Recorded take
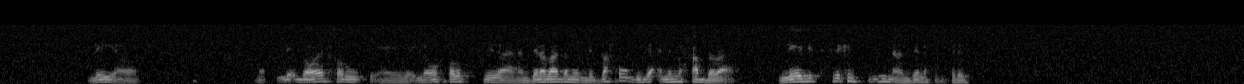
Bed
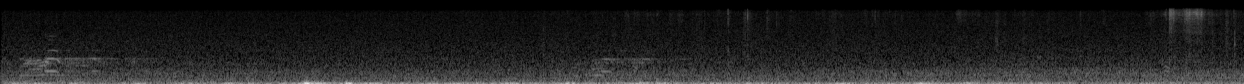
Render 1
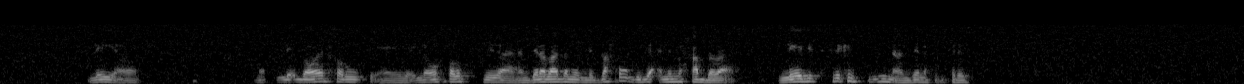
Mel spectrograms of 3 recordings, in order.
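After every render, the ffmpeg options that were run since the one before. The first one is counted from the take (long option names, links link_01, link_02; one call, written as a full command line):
ffmpeg -i in.wav -af "afftdn=noise_reduction=6:noise_floor=-56" out.wav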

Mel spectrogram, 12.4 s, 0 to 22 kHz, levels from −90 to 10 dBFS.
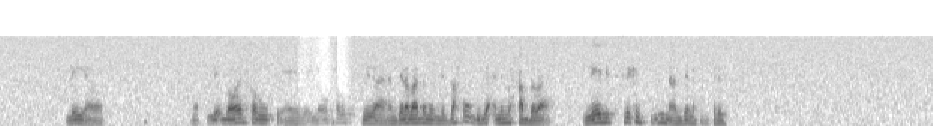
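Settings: ffmpeg -i in.wav -filter_complex "[0:a]asettb=1/sr,asplit=3[link_01][link_02][link_03];[link_01]atrim=end=3.984[link_04];[link_02]atrim=start=3.98:end=4.71,asetpts=PTS-STARTPTS,afade=type=in:duration=0.004:curve=qsin,afade=type=out:start_time=0.726:duration=0.004:curve=qsin,acompressor=threshold=-47dB:ratio=5:attack=3.2:release=140:knee=1:detection=peak[link_05];[link_03]atrim=start=4.706[link_06];[link_04][link_05]acrossfade=duration=0.004:curve1=hsin:curve2=qsin[link_07];[link_07][link_06]acrossfade=duration=0.004:curve1=qsin:curve2=hsin" out.wav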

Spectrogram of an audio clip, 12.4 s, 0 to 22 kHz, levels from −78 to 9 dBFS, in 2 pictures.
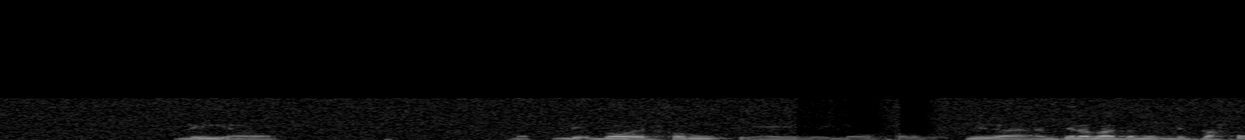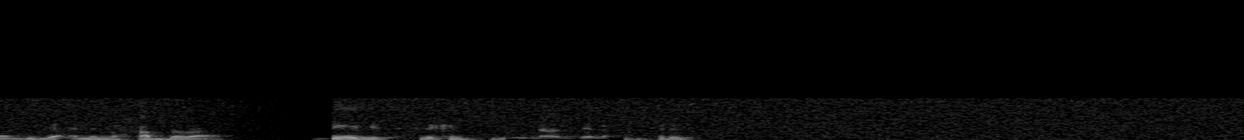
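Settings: ffmpeg -i in.wav -filter_complex "[0:a]asettb=1/sr,asplit=3[link_01][link_02][link_03];[link_01]atrim=end=8.754[link_04];[link_02]atrim=start=8.75:end=9.35,asetpts=PTS-STARTPTS,afade=type=in:duration=0.004:curve=qsin,afade=type=out:start_time=0.596:duration=0.004:curve=qsin,highpass=frequency=470:width=0.5412,highpass=frequency=470:width=1.3066[link_05];[link_03]atrim=start=9.346[link_06];[link_04][link_05]acrossfade=duration=0.004:curve1=hsin:curve2=qsin[link_07];[link_07][link_06]acrossfade=duration=0.004:curve1=qsin:curve2=hsin,asplit=2[link_08][link_09];[link_08]atrim=end=7.89,asetpts=PTS-STARTPTS,afade=type=out:start_time=7.03:duration=0.86[link_10];[link_09]atrim=start=7.89,asetpts=PTS-STARTPTS,afade=type=in:duration=0.004:curve=hsin[link_11];[link_10][link_11]concat=n=2:v=0:a=1" out.wav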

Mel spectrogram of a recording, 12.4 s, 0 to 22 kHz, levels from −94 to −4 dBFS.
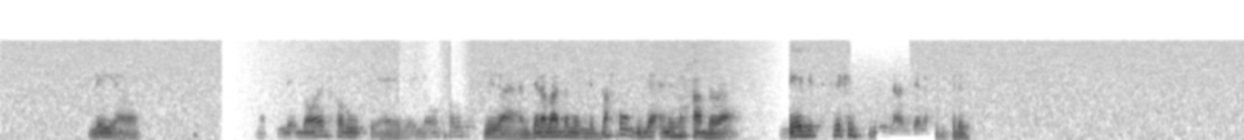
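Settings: ffmpeg -i in.wav -filter_complex "[0:a]asettb=1/sr,asplit=3[link_01][link_02][link_03];[link_01]atrim=end=6.484[link_04];[link_02]atrim=start=6.48:end=7.92,asetpts=PTS-STARTPTS,afade=type=in:duration=0.004:curve=qsin,afade=type=out:start_time=1.436:duration=0.004:curve=qsin,asplit=2[link_05][link_06];[link_06]adelay=30,volume=-4dB[link_07];[link_05][link_07]amix=inputs=2:normalize=0,atrim=end_sample=63504[link_08];[link_03]atrim=start=7.916[link_09];[link_04][link_08]acrossfade=duration=0.004:curve1=hsin:curve2=qsin[link_10];[link_10][link_09]acrossfade=duration=0.004:curve1=qsin:curve2=hsin,asplit=3[link_11][link_12][link_13];[link_11]afade=type=out:start_time=8.49:duration=0.02[link_14];[link_12]lowpass=1800,afade=type=in:start_time=8.49:duration=0.02,afade=type=out:start_time=9.08:duration=0.02[link_15];[link_13]afade=type=in:start_time=9.08:duration=0.02[link_16];[link_14][link_15][link_16]amix=inputs=3:normalize=0,asplit=2[link_17][link_18];[link_17]atrim=end=2.21,asetpts=PTS-STARTPTS,afade=type=out:start_time=2.206:duration=0.004:curve=hsin[link_19];[link_18]atrim=start=2.21,asetpts=PTS-STARTPTS,afade=type=in:duration=1.65[link_20];[link_19][link_20]concat=n=2:v=0:a=1" out.wav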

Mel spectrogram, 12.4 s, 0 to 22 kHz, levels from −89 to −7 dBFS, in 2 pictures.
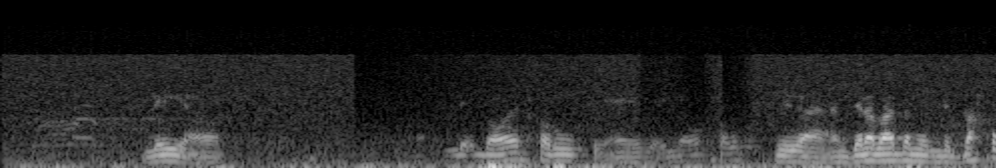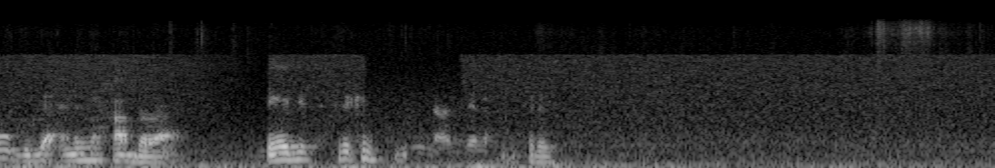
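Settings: ffmpeg -i in.wav -i bed.wav -filter_complex "[1:a]volume=-18dB[link_01];[0:a][link_01]amix=inputs=2:normalize=0" out.wav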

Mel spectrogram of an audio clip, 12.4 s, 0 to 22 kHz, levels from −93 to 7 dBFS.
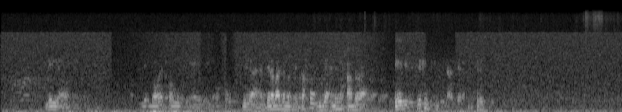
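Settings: ffmpeg -i in.wav -filter_complex "[0:a]asplit=2[link_01][link_02];[link_02]adelay=18,volume=-2dB[link_03];[link_01][link_03]amix=inputs=2:normalize=0,asplit=6[link_04][link_05][link_06][link_07][link_08][link_09];[link_05]adelay=227,afreqshift=-38,volume=-17.5dB[link_10];[link_06]adelay=454,afreqshift=-76,volume=-22.4dB[link_11];[link_07]adelay=681,afreqshift=-114,volume=-27.3dB[link_12];[link_08]adelay=908,afreqshift=-152,volume=-32.1dB[link_13];[link_09]adelay=1135,afreqshift=-190,volume=-37dB[link_14];[link_04][link_10][link_11][link_12][link_13][link_14]amix=inputs=6:normalize=0" out.wav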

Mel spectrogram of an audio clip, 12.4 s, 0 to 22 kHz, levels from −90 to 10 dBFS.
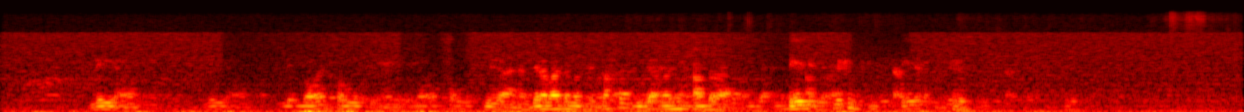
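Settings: ffmpeg -i in.wav -filter_complex "[0:a]asplit=2[link_01][link_02];[link_02]adelay=23,volume=-5dB[link_03];[link_01][link_03]amix=inputs=2:normalize=0,aecho=1:1:1120:0.266" out.wav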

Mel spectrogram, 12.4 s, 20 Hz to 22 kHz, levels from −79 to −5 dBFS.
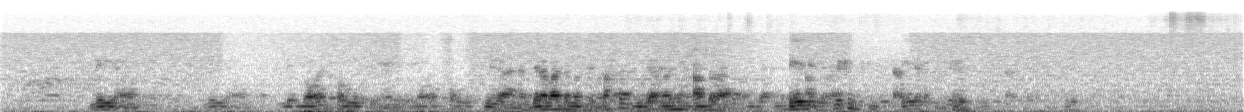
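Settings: ffmpeg -i in.wav -af "volume=9dB" out.wav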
